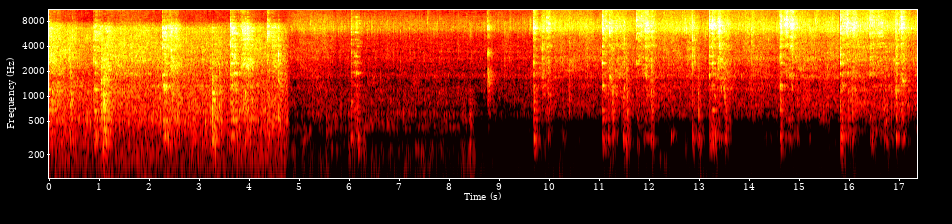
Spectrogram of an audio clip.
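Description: Chicken curry sizzling in oil in a non-stick kadhai while a steel spatula stirs and scrapes through it in repeated strokes; the oil has separated from the masala. The sizzle drops sharply about five seconds in, and the scraping strokes pick up again from about ten seconds.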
